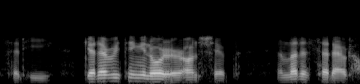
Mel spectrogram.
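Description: Speech clip carried through the iLBC codec from start to end, with the band limited to roughly 300 Hz to 3.4 kHz. The codec damage is plainly audible: a rough, slightly synthetic texture that fits iLBC's 30 ms frame mode at about 13.33 kbps, where each frame's excitation is coded independently. From 1.65 to 1.72 s there are lost iLBC frames, a 60 ms gap consistent with two missing 30 ms packets. The decoder fills it by repeating the last pitch cycle mixed with noise, so it sounds like a held, faintly buzzy vowel before clean speech resumes almost immediately. At 1.97 s a CD skip produces a brief mute, around 15 ms, after which playback continues from a different point. This fits the laser jumping to another turn of the disc's spiral.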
